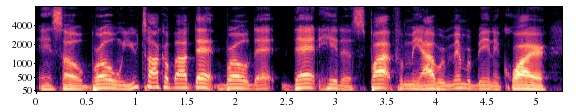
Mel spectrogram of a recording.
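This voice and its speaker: A man's voice: medium pitch, normal speed, no echo, clean studio sound. A middle-aged American man talking casually and earnestly as a podcast co-host, often repeating words for emphasis. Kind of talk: casual conversational podcast chat.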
